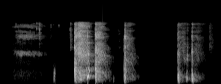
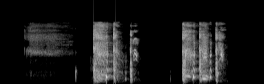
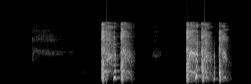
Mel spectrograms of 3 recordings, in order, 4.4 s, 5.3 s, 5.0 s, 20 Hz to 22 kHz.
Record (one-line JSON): {"three_cough_length": "4.4 s", "three_cough_amplitude": 32331, "three_cough_signal_mean_std_ratio": 0.33, "cough_length": "5.3 s", "cough_amplitude": 30399, "cough_signal_mean_std_ratio": 0.39, "exhalation_length": "5.0 s", "exhalation_amplitude": 32768, "exhalation_signal_mean_std_ratio": 0.34, "survey_phase": "beta (2021-08-13 to 2022-03-07)", "age": "45-64", "gender": "Female", "wearing_mask": "No", "symptom_cough_any": true, "symptom_runny_or_blocked_nose": true, "symptom_shortness_of_breath": true, "symptom_sore_throat": true, "symptom_abdominal_pain": true, "symptom_fatigue": true, "symptom_fever_high_temperature": true, "symptom_change_to_sense_of_smell_or_taste": true, "symptom_loss_of_taste": true, "symptom_onset": "4 days", "smoker_status": "Never smoked", "respiratory_condition_asthma": false, "respiratory_condition_other": false, "recruitment_source": "Test and Trace", "submission_delay": "1 day", "covid_test_result": "Positive", "covid_test_method": "RT-qPCR", "covid_ct_value": 23.0, "covid_ct_gene": "ORF1ab gene"}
